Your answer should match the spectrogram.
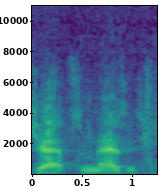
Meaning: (noun) A member of the Nazi Party (the National Socialist German Workers' Party or NSDAP)
- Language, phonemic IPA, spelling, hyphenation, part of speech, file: English, /ˈnæzi/, Nazi, Na‧zi, noun / adjective / proper noun, Henry Hall - Japs and Nazis.ogg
